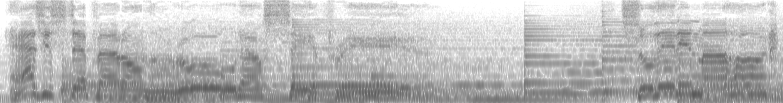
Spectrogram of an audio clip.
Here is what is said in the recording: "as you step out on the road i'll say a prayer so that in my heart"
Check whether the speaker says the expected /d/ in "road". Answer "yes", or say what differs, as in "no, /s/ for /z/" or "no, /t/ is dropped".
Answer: yes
